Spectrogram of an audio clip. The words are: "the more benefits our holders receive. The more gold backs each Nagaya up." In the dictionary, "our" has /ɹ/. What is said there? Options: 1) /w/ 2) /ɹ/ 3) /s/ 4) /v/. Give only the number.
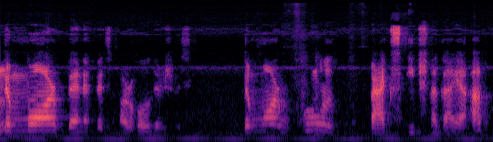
2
